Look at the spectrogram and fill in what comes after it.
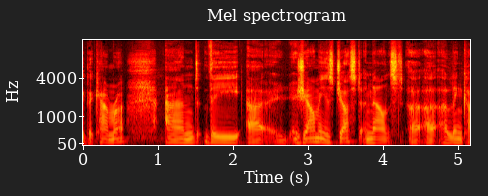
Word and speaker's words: Xiaomi: Yes, this is Xiaomi, as it's pronounced, which has been making phones for a while now.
